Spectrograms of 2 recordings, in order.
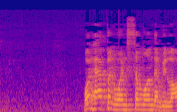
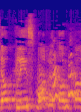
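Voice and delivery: high, hammed-up whiny plea, breaking into a laugh; mock pleading wail; 10 semitones higher than usual. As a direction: beg the water like a crybaby, much higher. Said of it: "I'm there worried".

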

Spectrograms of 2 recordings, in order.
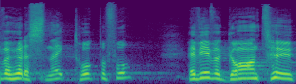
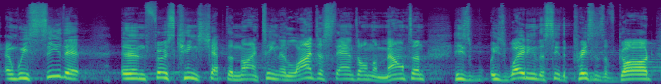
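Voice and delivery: usual speaking voice

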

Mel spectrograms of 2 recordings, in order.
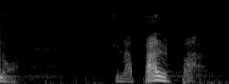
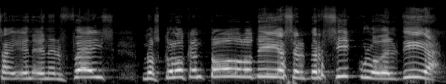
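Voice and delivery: imitating a churchgoer's higher, dismissive excuse; mock excuse; 4 semitones higher, 4 dB louder than usual. Member excuses himself to pastor, higher and dismissive. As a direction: brush it off, raised pitch.

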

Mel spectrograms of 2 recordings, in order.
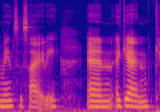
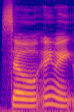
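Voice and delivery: plain reading voice

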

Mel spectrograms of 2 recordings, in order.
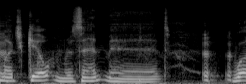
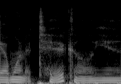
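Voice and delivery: creepy low ghost voice; 9 semitones lower, 6 dB quieter than usual. Pretend. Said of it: "He sounds just like [name]".

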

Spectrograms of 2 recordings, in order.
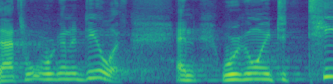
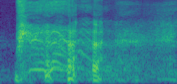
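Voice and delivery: a quick high laugh under the breath; soft breathy laugh; 4 dB quieter than usual. Real, not acted. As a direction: chuckle softly at yourself. Laughs at kids in room.

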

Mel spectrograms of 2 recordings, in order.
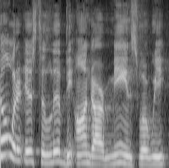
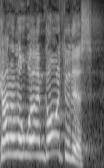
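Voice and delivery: mock whine; 12 semitones higher than usual. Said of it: "You're like".

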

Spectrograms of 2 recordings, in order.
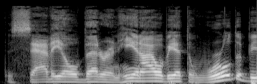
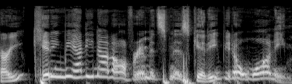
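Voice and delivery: much higher, exasperated disbelief; incredulous; 12 semitones higher than usual. Retold or imitated. Host to the son about Florida not offering, incredulous. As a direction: throw up your hands at the snub.

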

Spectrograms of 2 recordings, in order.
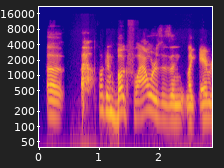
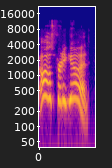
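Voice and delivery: much higher, mock delighted; pleasantly surprised; 13 semitones higher than usual. Recalling the first film of a box set, high mock delight. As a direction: chirp it like a happy discovery. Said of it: "I was like".

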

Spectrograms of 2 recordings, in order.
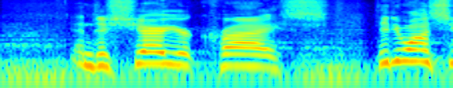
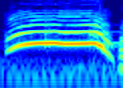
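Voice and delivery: high thrilled yelp; hammed-up cry of joy; excited yelp. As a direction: squeal it with excitement. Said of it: "I'm all excited".

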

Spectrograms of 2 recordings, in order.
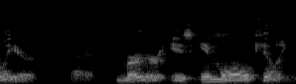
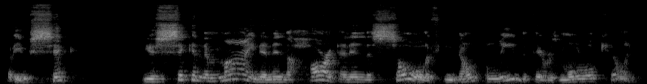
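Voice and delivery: higher, louder indignant outburst; angry; 4 semitones higher, 3 dB louder than usual. Real, not acted. [name] condemns those who deny moral killing, angrily. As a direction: rebuke them hard. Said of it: "I am angry at these people".

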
